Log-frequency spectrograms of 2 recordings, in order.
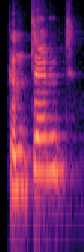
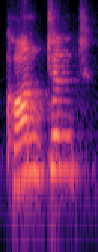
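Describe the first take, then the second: First: The stress is on the second syllable. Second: The stress is on the first syllable. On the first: It means happy. "I'm happy" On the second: It means subject matter. "subject matter"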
